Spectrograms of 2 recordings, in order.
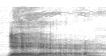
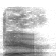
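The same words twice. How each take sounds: First: It sounds cool and indifferent. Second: It sounds eager and keen. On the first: The speaker does not care what happens. The speaker calls it right. "like this" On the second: The speaker really wants the dare. The speaker calls it wrong. "Not like that"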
